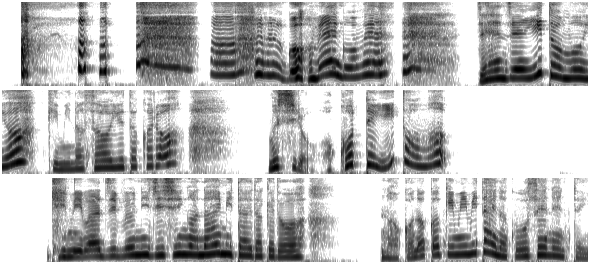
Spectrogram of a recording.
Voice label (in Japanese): otona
